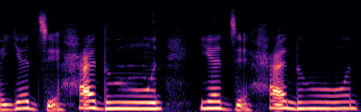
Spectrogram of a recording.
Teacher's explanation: حروف قلقلہ میں سے جیم آ رہا ہے، اس لیے ہم نے یہ جیم ساکن پر قلقلہ کیا اور آواز کو لوٹایا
